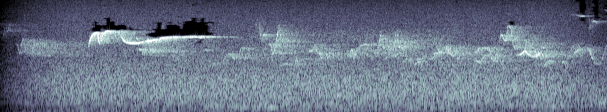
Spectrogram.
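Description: Birds singing in woodland: a loud clear whistle about a second in that dips slightly and holds, followed by a run of quicker chirps and warbles over a soft hiss.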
